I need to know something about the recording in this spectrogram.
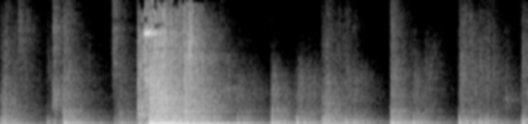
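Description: A heavy door bangs open.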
